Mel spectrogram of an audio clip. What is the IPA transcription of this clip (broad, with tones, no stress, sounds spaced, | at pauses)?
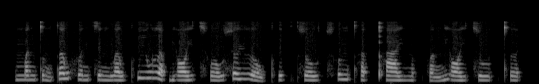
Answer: m ɐ˨ n t̪ ʊ˨˩ ŋ t̪ ɐ˥ w f ɵ˨˧ n t͡s ɪ˨ ŋ w ɐ˨ w pʰ iː˥ w l ɐ˨ p̚ j ɔː˨˧ j t͡sʰ o˨˥ w s ɵ˥ ɥ l o˨˩ w pʰ ɪ˧ k̚ t͡s o˧ w t͡sʰ ʊ˥ ŋ t̪ʰ ɐ˧ k̚ pʰ aː˧ j n̪ ʊ˨ k̚ f ɐ˨˥ ŋ j ɔː˧ j t͡s uː˧ t̚ t̪ʰ ɵ˧ t̚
